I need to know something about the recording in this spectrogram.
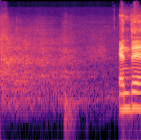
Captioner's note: audience laughs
